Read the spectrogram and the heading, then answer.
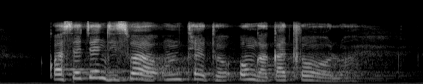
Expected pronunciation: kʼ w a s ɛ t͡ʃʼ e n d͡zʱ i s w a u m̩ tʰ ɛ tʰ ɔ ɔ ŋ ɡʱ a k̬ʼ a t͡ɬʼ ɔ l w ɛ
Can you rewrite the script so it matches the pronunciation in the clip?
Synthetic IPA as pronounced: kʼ w a s ɛ t͡ʃʼ e n d͡zʱ i s w a u m̩ tʰ ɛ tʰ ɔ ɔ ŋ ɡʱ a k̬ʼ a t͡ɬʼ ɔː l w a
